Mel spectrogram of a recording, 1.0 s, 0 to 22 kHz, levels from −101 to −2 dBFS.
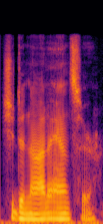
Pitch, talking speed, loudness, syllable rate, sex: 100 Hz, 230 wpm, -17 LUFS, 5.4 syllables/s, male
